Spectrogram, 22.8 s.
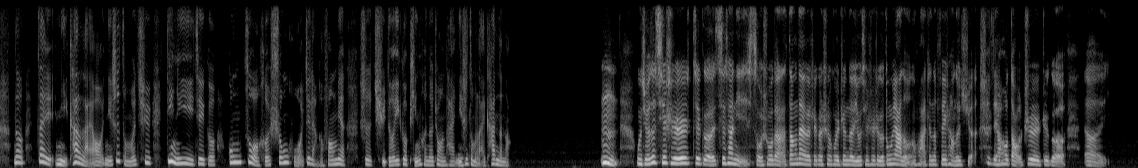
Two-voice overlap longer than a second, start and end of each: none

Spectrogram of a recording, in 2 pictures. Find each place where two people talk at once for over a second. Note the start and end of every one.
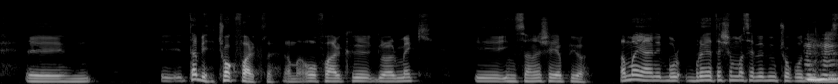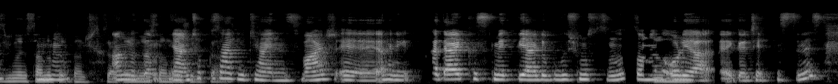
9.5-10.7

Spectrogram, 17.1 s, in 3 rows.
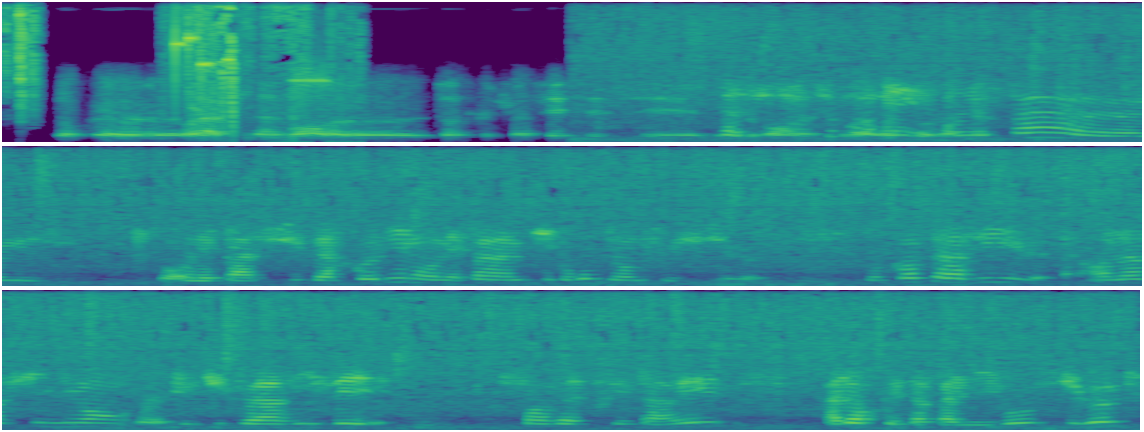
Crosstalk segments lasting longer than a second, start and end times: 3.6-4.9

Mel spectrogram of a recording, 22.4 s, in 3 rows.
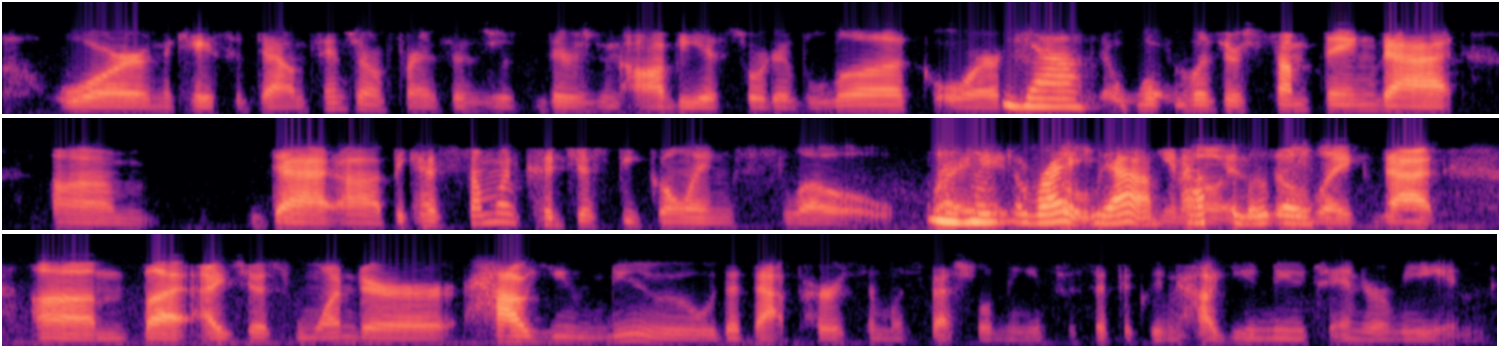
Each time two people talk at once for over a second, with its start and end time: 12.1-14.0

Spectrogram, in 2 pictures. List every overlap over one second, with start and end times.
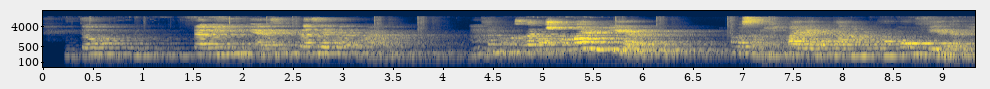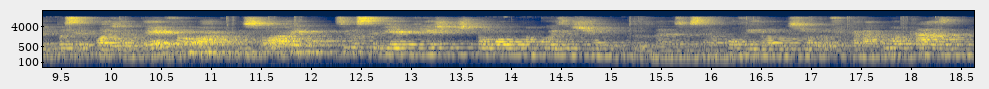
none

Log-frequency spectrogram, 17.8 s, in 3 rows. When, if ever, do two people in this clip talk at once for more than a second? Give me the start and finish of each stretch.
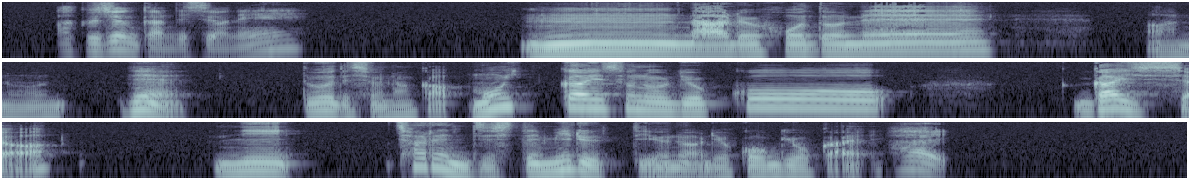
none

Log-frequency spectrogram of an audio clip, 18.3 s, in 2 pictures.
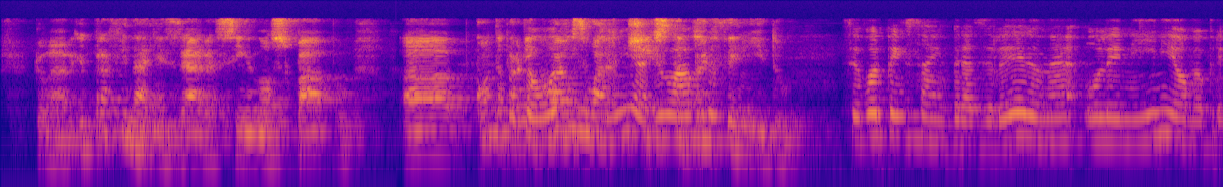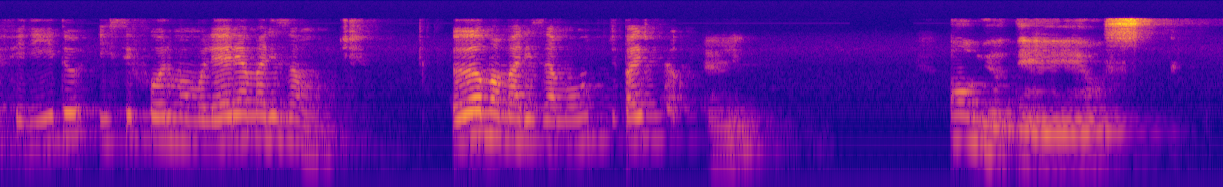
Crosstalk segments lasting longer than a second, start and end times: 3.8-5.7

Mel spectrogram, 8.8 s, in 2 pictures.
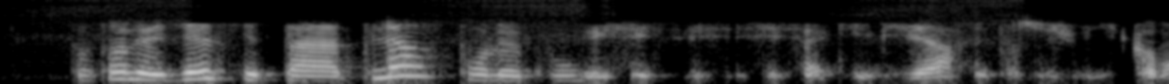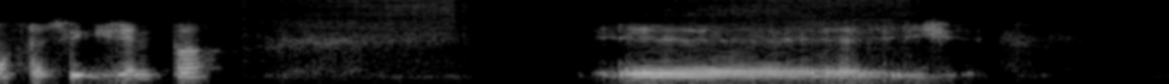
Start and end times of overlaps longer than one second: none

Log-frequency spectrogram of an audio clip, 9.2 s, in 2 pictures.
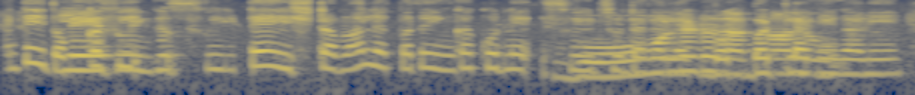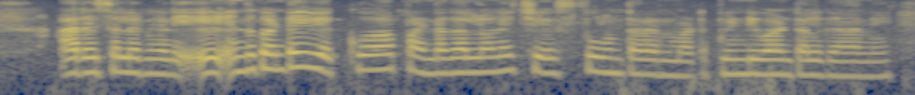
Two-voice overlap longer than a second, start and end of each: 2.9-4.1

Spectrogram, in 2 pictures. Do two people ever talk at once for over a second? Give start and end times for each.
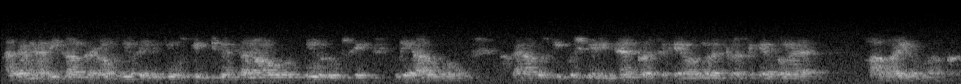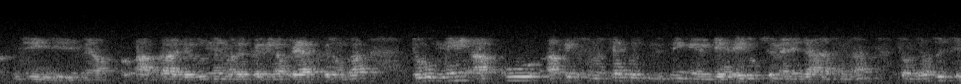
none

